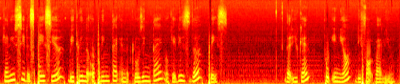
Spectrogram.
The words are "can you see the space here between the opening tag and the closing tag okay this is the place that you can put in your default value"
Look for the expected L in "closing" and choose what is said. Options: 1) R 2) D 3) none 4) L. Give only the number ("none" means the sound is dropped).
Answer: 4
